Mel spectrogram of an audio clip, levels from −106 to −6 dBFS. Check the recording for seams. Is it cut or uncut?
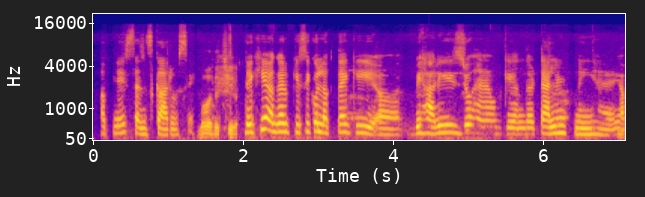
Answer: cut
